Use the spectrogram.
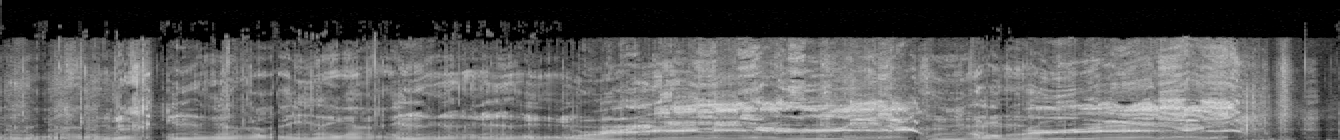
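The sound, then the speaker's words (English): A human voice imitates a pig, first with rapid, throaty oinking grunts, then rising into drawn-out, nasal squeals. It's loud and continuous, with no other sounds around it. “I swear to God, it sounded like a fucking pig oinking.”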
